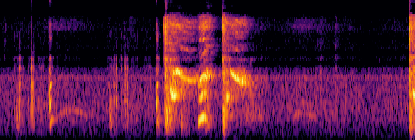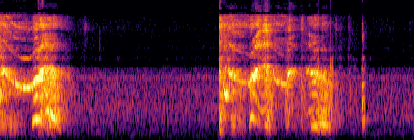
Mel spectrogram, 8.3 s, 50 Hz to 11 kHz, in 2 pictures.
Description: My prolonged cough which started summer of 2016. I am still coughing and its already 2019. Please help me.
